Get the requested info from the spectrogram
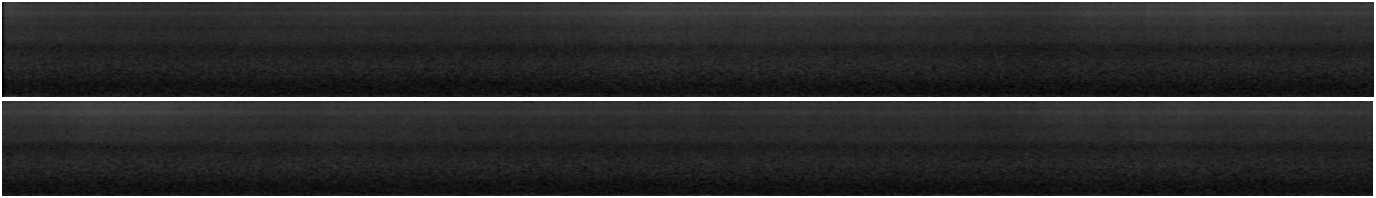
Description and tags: Wind noise in high quality
Wind ,noise, high, quality
high, noise, quality, Wind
